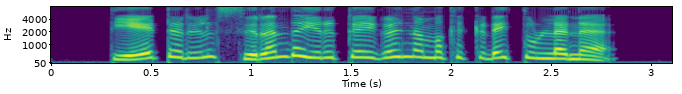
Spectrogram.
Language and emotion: Tamil, happy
